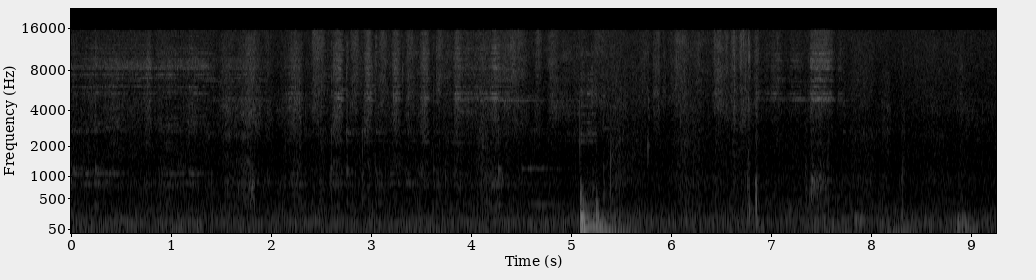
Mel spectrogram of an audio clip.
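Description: Faint rubbing of a cloth purificator wiping out a silver chalice. A dull thump about halfway through, the loudest sound, and a small click a couple of seconds later.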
